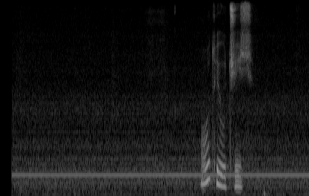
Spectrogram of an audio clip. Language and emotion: Russian, sad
